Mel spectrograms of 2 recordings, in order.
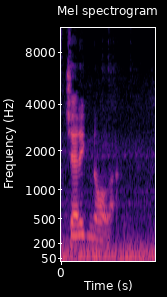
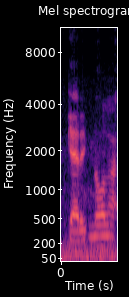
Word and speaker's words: Cerignola: Cerignola. So it's not Carignola, it's not Cerignola, but Cerignola.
